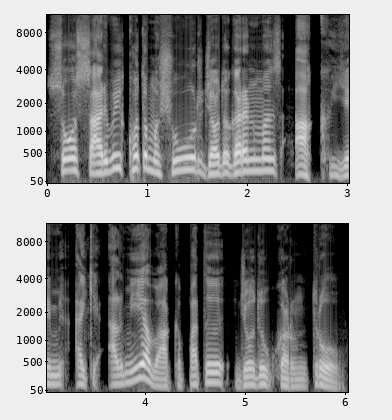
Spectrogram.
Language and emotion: Kashmiri, neutral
